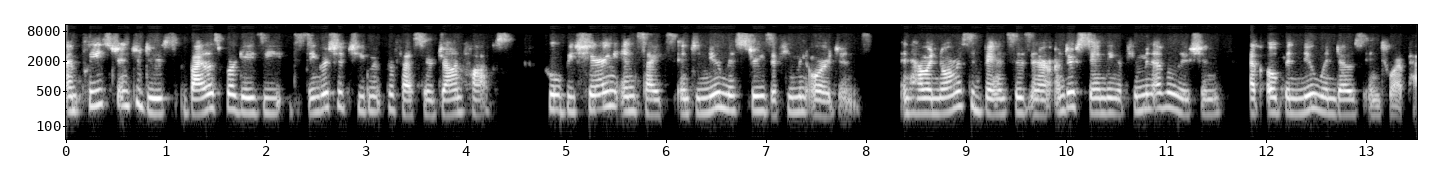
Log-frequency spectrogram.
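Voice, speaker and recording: With an Upper Midwest accent, a woman talks at a very fast pace and with ordinary pitch variation, in a dry sound with no echo and a quiet background. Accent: General American, Upper Midwest. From Michigan, Ann Arbor; Michigan. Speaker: PhD student, presenter; presenter. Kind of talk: scripted introduction. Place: home room. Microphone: video call.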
